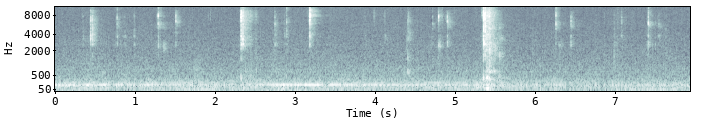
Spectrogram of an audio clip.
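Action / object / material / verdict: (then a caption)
scrape / bar of soap / soap / none. A thin blade scores diagonal lines into the surface of a solid orange-and-white striped soap bar held upright in the hand. Sparse, irregular crisp scratching and cutting clicks, bright and short, sound over a faint low hum, with one louder, longer scrape near the middle.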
